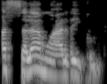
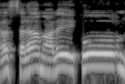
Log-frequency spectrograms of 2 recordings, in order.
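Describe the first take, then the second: First: The greeting is said very quietly. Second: The greeting is said very loudly. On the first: The person greeted cannot hear it. "जिसको सलाम कर रहे हैं वो सुना ही नहीं" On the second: It wakes people who are sleeping. "जोर से आवाज लगा दी"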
